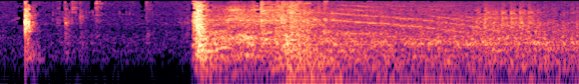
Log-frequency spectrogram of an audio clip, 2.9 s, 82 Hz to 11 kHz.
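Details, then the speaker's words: 1967 Ford 300 inline six with 2in exhaust: short crank, catches at once and settles into a steady, even idle with a light valve rattle, which the owner says is harmless; runs smooth. "starts right up every [Applause] time little rattle R along the valves there but doesn't hurt anything I kind of like it runs nice and smooth and even"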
